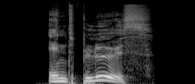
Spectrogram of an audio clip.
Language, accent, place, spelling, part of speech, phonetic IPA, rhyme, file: German, Germany, Berlin, entblöß, verb, [ɛntˈbløːs], -øːs, De-entblöß.ogg
- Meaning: 1. singular imperative of entblößen 2. first-person singular present of entblößen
